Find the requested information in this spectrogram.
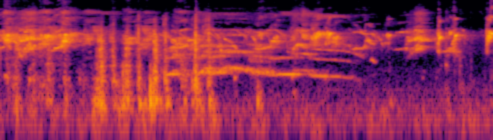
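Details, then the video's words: Young Javan myna in full song, mimicking rival birds: a continuous jumble of harsh chatter, clicks and whistles, with a long falling whistled note near the middle. "Jalak kebo muda gacor bongkar suara lawan."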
